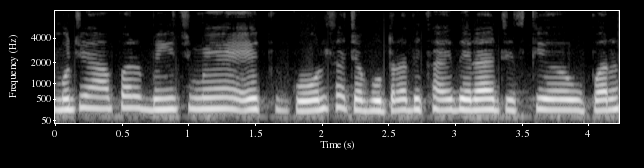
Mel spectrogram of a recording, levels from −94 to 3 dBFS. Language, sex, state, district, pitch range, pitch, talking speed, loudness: Hindi, female, Chhattisgarh, Bilaspur, 245-270 Hz, 255 Hz, 210 wpm, -14 LUFS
